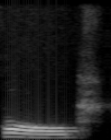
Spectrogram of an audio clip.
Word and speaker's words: whole: catholic church ho ho you pronounce the h but you don't pronounce the w and it has two spelling well this one is whole this is complete and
